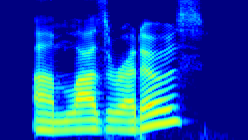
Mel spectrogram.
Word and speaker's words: Lazarettos: so they created what is called Lazarettos. I'm hoping I'm saying that right. – It sounds right. I saw the spelling. It sounds like the correct pronunciation.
